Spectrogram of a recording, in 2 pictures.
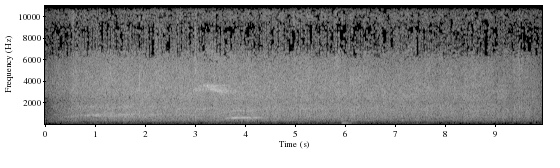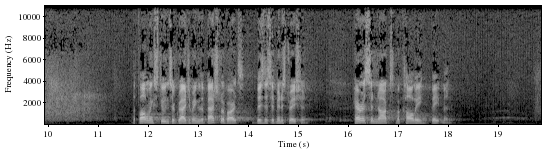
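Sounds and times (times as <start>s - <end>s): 
crowd applause: 0.0s - 11.2s
whistle-like tone: 3.0s - 4.3s
speech: 11.8s - 15.3s, 16.1s - 18.2s.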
